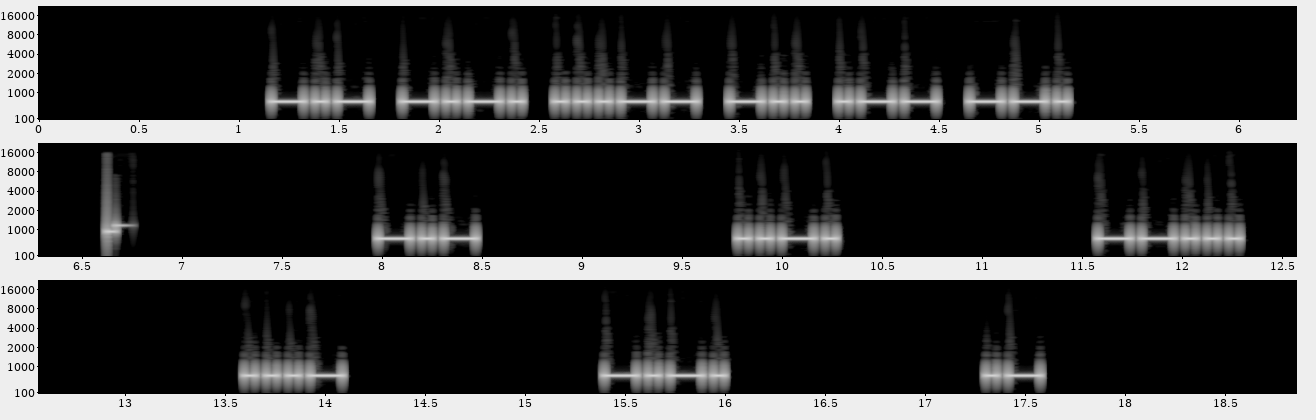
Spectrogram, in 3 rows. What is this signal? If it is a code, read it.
Morse code, heard as a keyed tone, about 22 wpm, spaced as for 9 wpm, 700 Hz. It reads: KC3DWG KF7VCA
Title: USA Call Signs - 8x Character Spacing - 22wpm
